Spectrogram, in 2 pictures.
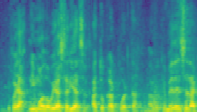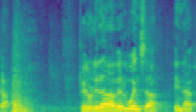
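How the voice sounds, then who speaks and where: A man's voice: medium pitch, noisy background. A man giving a sermon and telling a parable, acting out the voices of its characters. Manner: animated storyteller, voices characters. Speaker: rabbi giving a talk.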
